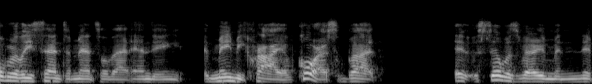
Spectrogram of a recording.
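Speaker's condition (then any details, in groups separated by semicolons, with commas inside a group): No condition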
